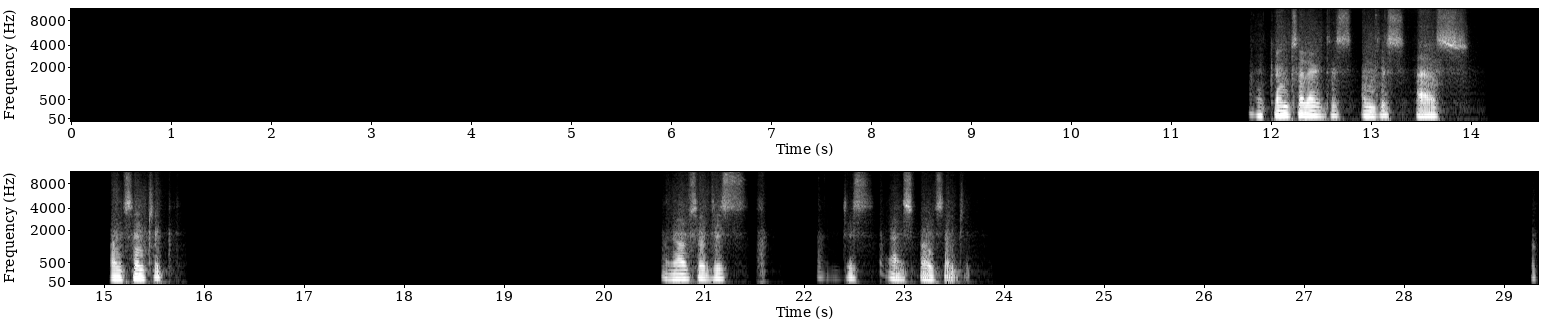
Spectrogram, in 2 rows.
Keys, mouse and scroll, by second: 2.9 click, 4.3-5.4 drag, 5.8 click, 7.4-7.7 scroll up 2, 9.4 click, 10.5 click, 10.8 Escape, 11.9 click, 12.3 click, 12.8 click, 15.0 click, 17.6 click, 20.4 click, 21.2-22.2 scroll up 5, 22.2 ctrl+click, 23.8 click, 25.4-26.9 scroll down 9, 27.5 click, 29.0 click.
